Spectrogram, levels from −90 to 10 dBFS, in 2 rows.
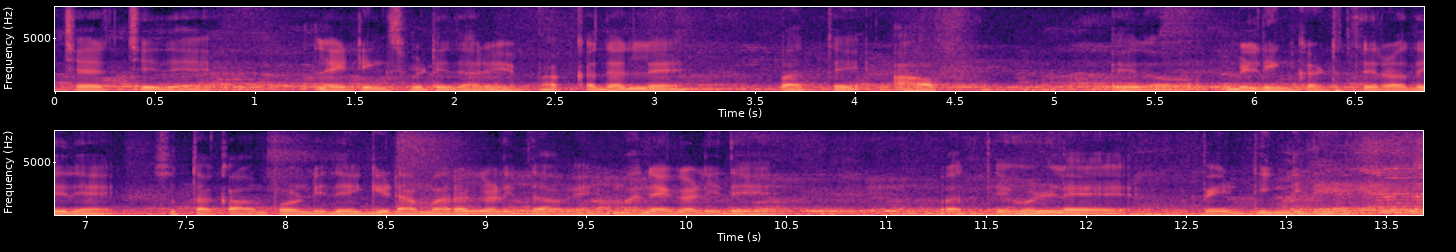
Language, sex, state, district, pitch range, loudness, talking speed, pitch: Kannada, male, Karnataka, Chamarajanagar, 100-105 Hz, -15 LUFS, 90 wpm, 105 Hz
